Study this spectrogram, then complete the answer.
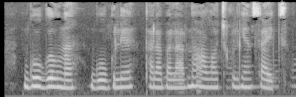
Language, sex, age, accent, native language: Uzbek, female, 18-24, Jizzax, Uzbek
